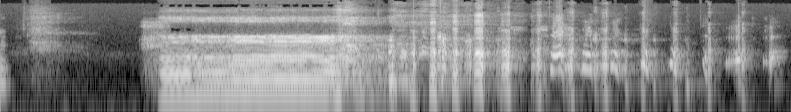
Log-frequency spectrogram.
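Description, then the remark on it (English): A voice loudly hums one steady, held note in imitation of the Halo video game theme, then breaks off after about a second and a half into several seconds of rhythmic, choppy laughter. “Oi, do the Halo theme.”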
